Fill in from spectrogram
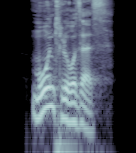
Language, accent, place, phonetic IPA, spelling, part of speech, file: German, Germany, Berlin, [ˈmoːntloːzəs], mondloses, adjective, De-mondloses.ogg
- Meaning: strong/mixed nominative/accusative neuter singular of mondlos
